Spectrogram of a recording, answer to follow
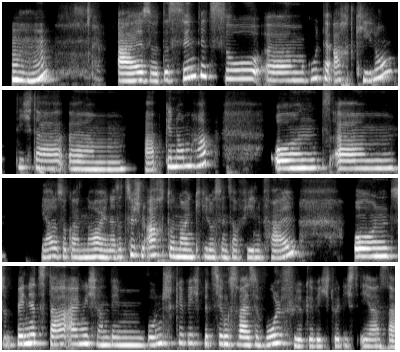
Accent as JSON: {"language": "German", "country": "Switzerland", "said": "Und ich komme ja aus der Schweiz, von daher sind wir hier an der Quelle."}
